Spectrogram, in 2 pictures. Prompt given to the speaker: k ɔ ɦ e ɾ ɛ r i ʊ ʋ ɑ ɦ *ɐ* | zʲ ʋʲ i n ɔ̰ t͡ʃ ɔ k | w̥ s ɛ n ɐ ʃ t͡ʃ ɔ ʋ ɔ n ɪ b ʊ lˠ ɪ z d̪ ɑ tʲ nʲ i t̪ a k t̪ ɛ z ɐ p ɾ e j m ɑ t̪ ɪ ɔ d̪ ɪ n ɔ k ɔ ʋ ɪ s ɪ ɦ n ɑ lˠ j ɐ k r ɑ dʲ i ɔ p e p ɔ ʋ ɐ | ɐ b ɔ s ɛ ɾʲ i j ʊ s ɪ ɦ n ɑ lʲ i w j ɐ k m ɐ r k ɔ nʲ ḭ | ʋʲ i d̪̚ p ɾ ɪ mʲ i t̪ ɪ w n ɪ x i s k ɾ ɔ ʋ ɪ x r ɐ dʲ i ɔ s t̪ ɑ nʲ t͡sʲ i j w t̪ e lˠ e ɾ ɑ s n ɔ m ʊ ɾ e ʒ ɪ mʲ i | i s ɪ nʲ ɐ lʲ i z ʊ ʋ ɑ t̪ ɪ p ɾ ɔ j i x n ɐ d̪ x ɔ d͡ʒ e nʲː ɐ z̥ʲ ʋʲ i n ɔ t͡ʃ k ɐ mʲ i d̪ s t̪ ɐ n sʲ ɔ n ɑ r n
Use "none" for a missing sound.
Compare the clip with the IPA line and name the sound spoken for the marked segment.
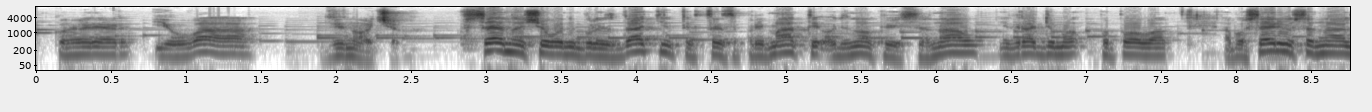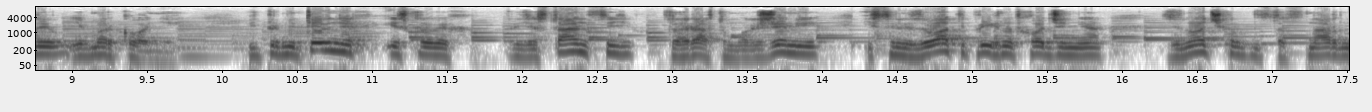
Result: ɐ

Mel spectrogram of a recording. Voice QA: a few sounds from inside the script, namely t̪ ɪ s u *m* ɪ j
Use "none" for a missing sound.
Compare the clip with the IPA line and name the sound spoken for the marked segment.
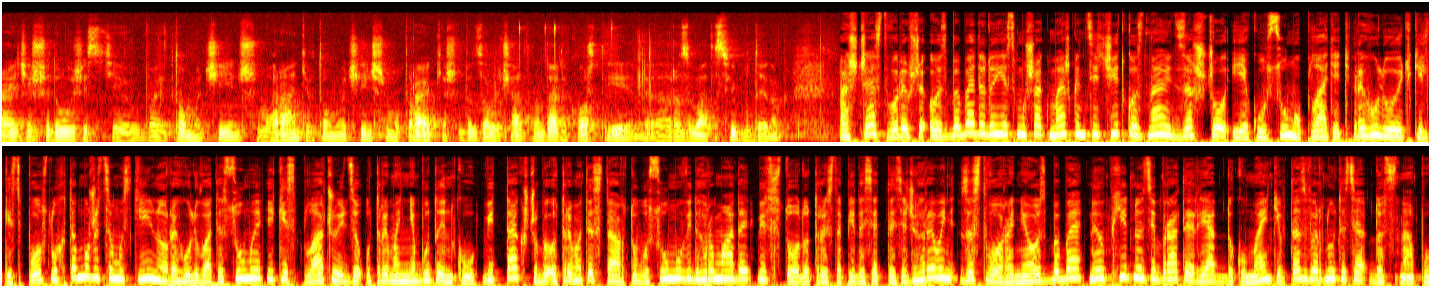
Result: m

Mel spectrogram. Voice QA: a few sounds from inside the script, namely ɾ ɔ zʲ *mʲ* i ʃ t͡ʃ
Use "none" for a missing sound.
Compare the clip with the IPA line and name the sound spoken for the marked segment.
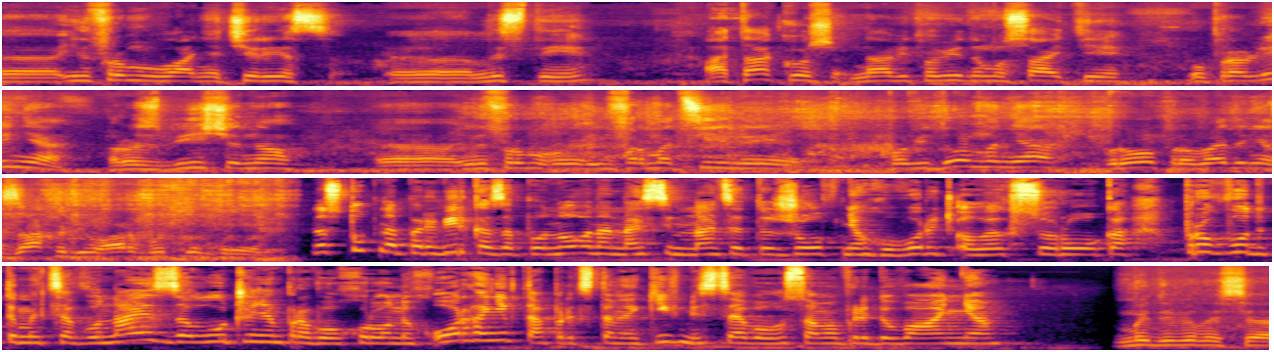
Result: bʲ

